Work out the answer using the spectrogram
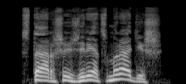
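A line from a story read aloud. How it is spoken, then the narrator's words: Calling out from behind. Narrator (Russian): окрикнул меня Хиват сзади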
